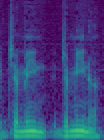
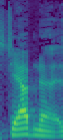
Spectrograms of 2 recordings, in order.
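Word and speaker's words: Jabneh: Now, I'm a hick, so I say Jamina. But it's Jabna is a way to pronounce that.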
